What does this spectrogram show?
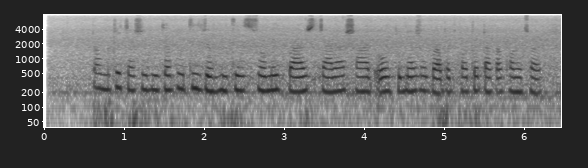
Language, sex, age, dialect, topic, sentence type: Bengali, female, 25-30, Rajbangshi, agriculture, question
